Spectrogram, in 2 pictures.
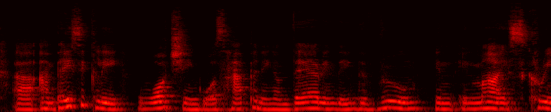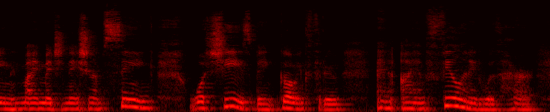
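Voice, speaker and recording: A woman at a moderate pace, fairly low in pitch with fairly even intonation, amid audible room echo and noticeable background noise. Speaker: therapist and coach. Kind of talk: explanatory talk to camera.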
